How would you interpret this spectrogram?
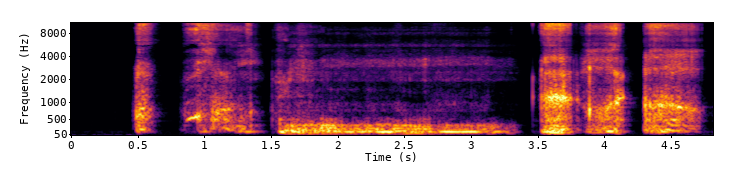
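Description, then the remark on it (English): A voice imitates a friar's rough, rattling, unhealthy-sounding snore: several ragged, gurgling breaths, one long drawn-out rasp in the middle, fairly loud with no other sounds. “As Marty hears this very unhealthy sounding snore, he makes a note to send somebody to check on Friar Pendleton”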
